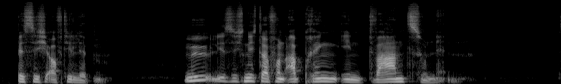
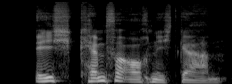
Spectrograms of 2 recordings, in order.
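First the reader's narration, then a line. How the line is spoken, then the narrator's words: Growling. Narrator (German): knurrte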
